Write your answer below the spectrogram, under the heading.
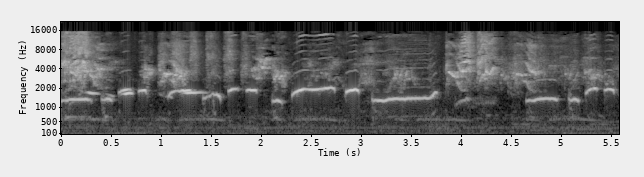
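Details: Tame male cockatiel, three years old, whistling a serenade for its owner in choppy bursts of clear notes, some long and level, others curling upward, over scratchy rustling sounds.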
